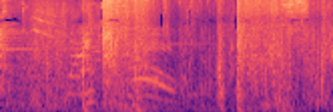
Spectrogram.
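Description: A blade slashes into a body.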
